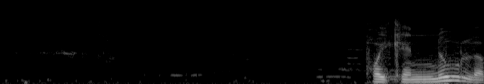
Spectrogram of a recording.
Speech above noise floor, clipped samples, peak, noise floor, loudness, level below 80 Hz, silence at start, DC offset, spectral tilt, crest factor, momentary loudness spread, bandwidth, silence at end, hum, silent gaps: 48 dB; under 0.1%; -14 dBFS; -76 dBFS; -28 LUFS; -56 dBFS; 3.65 s; under 0.1%; -8.5 dB/octave; 20 dB; 4 LU; 8.6 kHz; 0 s; none; none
